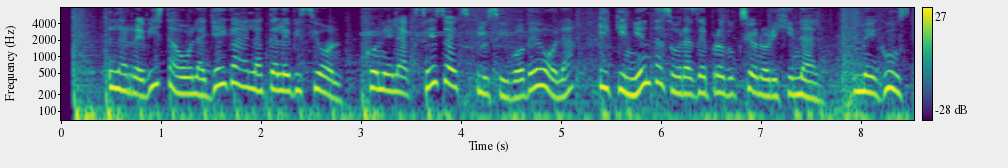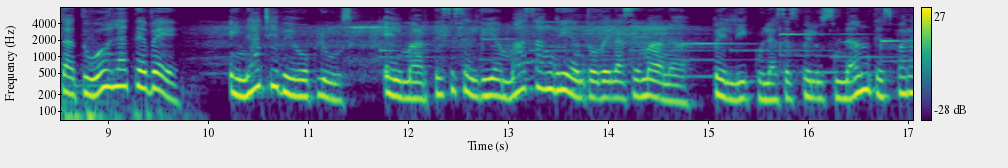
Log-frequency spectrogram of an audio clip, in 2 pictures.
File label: Spanish Latin American promos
